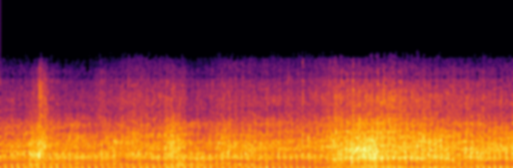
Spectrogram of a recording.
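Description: Motorcycle engine running steadily at low revs, an even rapid pulsing with no change in speed.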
